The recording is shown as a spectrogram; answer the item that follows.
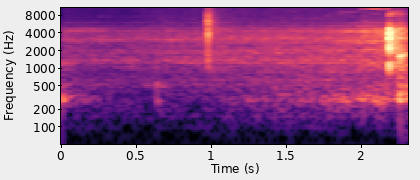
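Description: Near silence with a single faint click about a second in, from the detented channel-selector dial of a Yaesu FT-70D handheld radio being turned.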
